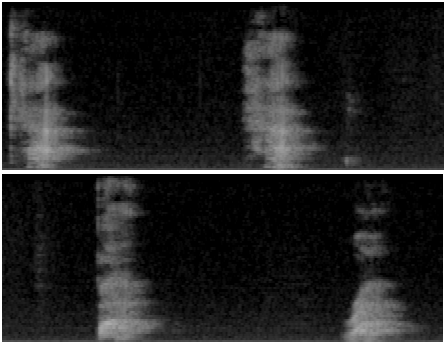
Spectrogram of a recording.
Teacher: If you don't smile, ah, ah, smile makes the correct sound, ah. And also, when you finish with a T, it is a stop T. We don't say cat. We put our tongue up and we stop. Cat. Go to the T position, but don't complete.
